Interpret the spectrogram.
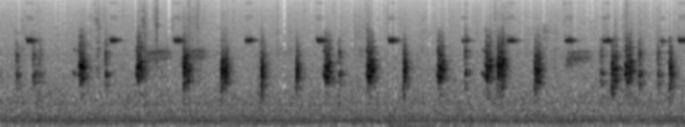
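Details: Yellow-bellied wattle-eye (Dyaphorophyia concreta) calling in a busy series of sharp chirps and brief high whistled notes, repeated about every half second, with a faint constant hum beneath.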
